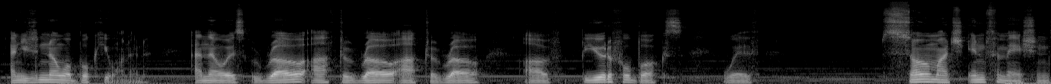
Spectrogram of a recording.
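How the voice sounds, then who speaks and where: Speaking in a deep voice, a man leads a guided meditation as part of a channeled spiritual teaching. His phrases are short, measured, and slowly paced.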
